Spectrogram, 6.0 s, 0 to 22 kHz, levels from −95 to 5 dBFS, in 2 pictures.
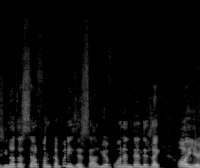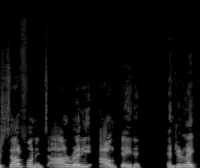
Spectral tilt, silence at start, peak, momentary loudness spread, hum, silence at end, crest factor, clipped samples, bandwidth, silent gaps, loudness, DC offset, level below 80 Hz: -6 dB/octave; 0 s; -20 dBFS; 8 LU; none; 0.1 s; 18 dB; under 0.1%; 14.5 kHz; 5.14-5.48 s; -38 LUFS; under 0.1%; under -90 dBFS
